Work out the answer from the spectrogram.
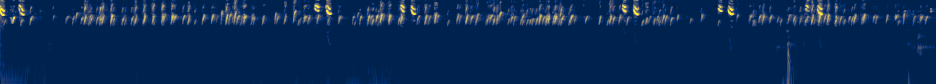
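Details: Goldfinch singing steadily in a dense, rapid rattle of high chirps with occasional sharper accented notes, intended to prompt goldfinches to sing without pause; a faint low thump near eight seconds.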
